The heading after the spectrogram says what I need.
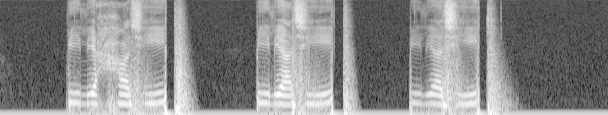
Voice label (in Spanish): gusano, Zapoteco; animales; INALI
